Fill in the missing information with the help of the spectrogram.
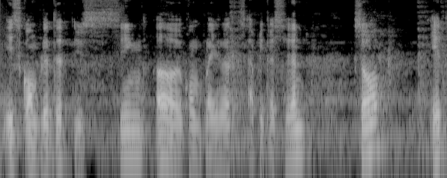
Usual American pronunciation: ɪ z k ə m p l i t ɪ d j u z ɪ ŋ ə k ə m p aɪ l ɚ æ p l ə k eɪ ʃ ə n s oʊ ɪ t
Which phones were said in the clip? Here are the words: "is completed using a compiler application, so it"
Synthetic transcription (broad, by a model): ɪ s k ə m p l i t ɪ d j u s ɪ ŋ ə k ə m p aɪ n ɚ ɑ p l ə k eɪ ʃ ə n s oʊ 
